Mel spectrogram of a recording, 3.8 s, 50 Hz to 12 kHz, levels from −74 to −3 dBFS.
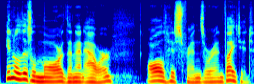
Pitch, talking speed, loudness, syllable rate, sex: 135 Hz, 190 wpm, -15 LUFS, 5.2 syllables/s, male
